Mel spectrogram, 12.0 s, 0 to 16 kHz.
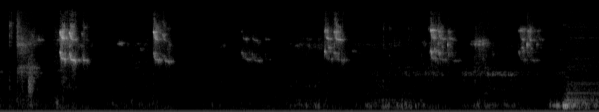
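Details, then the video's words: A common greenshank gives loud, ringing, clear notes in short bursts every two seconds or so, a call given in flight or when agitated that carries about 100 metres across the marsh; a low thump at the end. "It's not unusual to be on a different part of the marsh and hear a greenshank a long way in the distance. So I'll play their call."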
